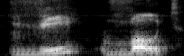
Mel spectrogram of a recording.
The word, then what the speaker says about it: vote: cast your vote and it should be pronounced with a v with some air v vote not both the other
